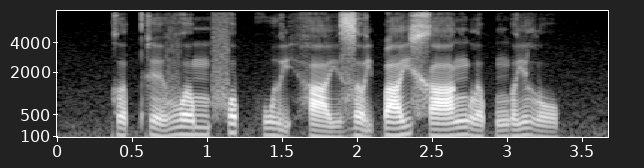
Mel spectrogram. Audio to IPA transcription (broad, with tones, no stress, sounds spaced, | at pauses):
k ə˨˩ t̚ k e˧˩ v əː˧ m f ə˦˥ p̚ h w ɨ̰˧˨ j h a˧˩ j z ə̰˧˨ j ɓ a˨˦ j x aː˨˦ ŋ l ə˨˩ p̚ ŋ ə˨˦ j l o˨˩ p̚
